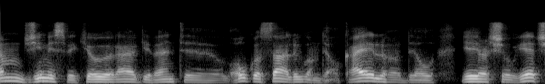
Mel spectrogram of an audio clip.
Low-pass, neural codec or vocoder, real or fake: 7.2 kHz; codec, 16 kHz, 0.8 kbps, ZipCodec; fake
